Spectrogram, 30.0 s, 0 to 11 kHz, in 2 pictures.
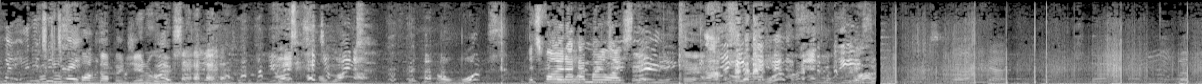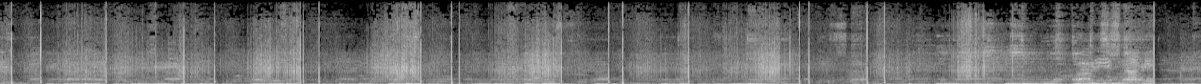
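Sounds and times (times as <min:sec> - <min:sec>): fireworks bangs and crackles: 0:11.0 - 0:30.0
low fireworks booms: 0:11.0 - 0:30.0
music: 0:12.4 - 0:30.0.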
